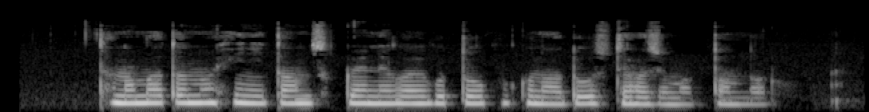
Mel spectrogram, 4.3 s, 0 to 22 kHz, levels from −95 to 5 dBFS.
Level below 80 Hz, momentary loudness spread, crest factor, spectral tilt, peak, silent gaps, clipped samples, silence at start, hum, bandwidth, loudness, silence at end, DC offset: -78 dBFS; 13 LU; 16 dB; -5 dB/octave; -12 dBFS; none; under 0.1%; 0.5 s; none; 10 kHz; -27 LUFS; 0.5 s; under 0.1%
